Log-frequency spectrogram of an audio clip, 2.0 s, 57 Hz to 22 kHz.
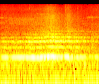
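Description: A Brockenbahn steam locomotive, running since 1899, climbs through the forest up the Brocken mountain and blows its whistle: one long, steady, loud note that holds for the full two seconds over a low rumbling background, with no voices.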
